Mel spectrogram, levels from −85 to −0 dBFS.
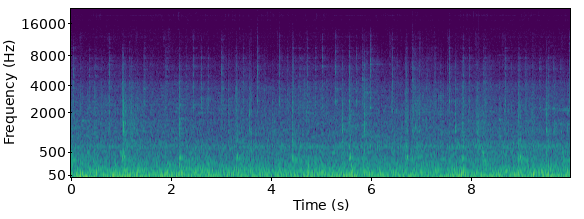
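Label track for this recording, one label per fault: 2.750000	4.560000	clipping −25.5 dBFS
5.990000	7.600000	clipping −26 dBFS
8.130000	8.140000	drop-out 14 ms

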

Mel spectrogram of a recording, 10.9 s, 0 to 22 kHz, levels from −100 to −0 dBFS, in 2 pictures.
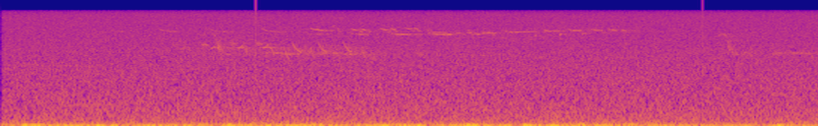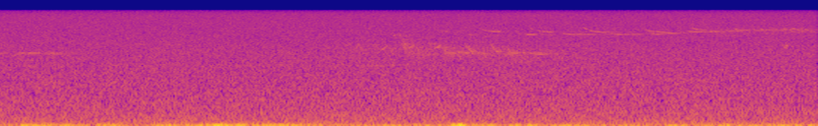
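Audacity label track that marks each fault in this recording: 1.700000	1.700000	click
4.680000	4.680000	click

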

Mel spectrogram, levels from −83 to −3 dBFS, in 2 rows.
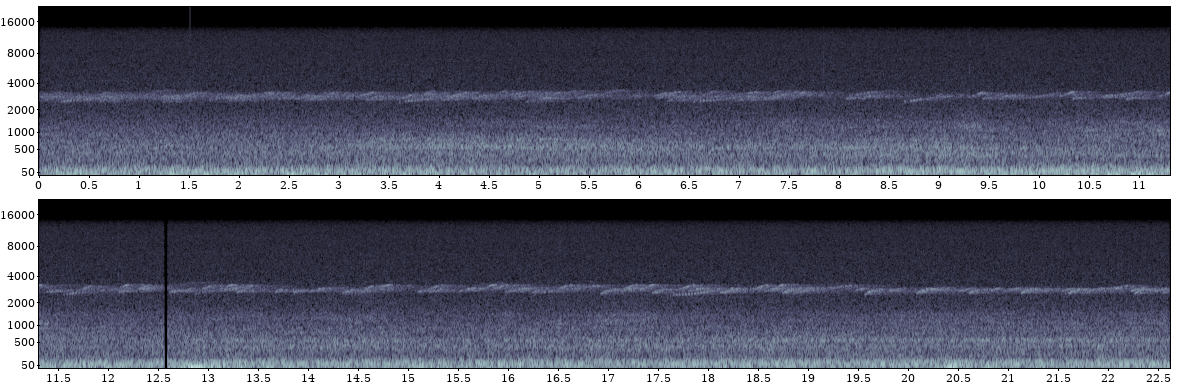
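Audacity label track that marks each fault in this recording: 1.510000	1.510000	click
12.560000	12.600000	drop-out 36 ms

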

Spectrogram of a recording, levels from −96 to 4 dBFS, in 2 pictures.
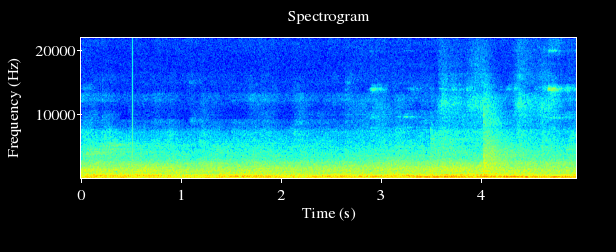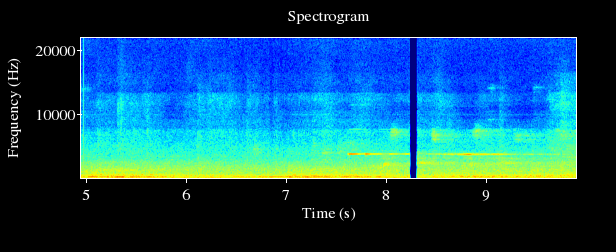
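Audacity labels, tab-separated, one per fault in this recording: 0.510000	0.510000	click −12 dBFS
4.970000	4.970000	click
6.380000	7.020000	clipping −26 dBFS
8.230000	8.310000	drop-out 79 ms

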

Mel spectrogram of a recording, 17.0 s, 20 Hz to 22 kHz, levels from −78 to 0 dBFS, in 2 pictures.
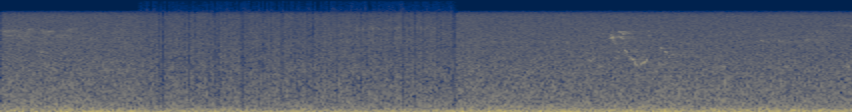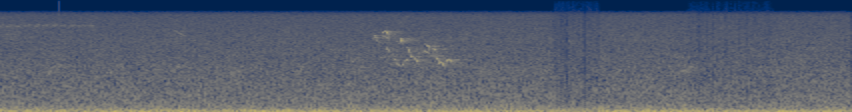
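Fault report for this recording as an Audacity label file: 1.380000	4.580000	clipping −21.5 dBFS
6.100000	6.100000	click
9.110000	9.110000	click
14.040000	14.520000	clipping −22.5 dBFS
15.380000	16.260000	clipping −20 dBFS

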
